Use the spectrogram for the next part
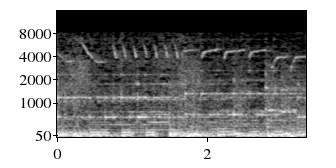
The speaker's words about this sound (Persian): اینک مشروع خبرها با چهچهی همکارم قناری.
